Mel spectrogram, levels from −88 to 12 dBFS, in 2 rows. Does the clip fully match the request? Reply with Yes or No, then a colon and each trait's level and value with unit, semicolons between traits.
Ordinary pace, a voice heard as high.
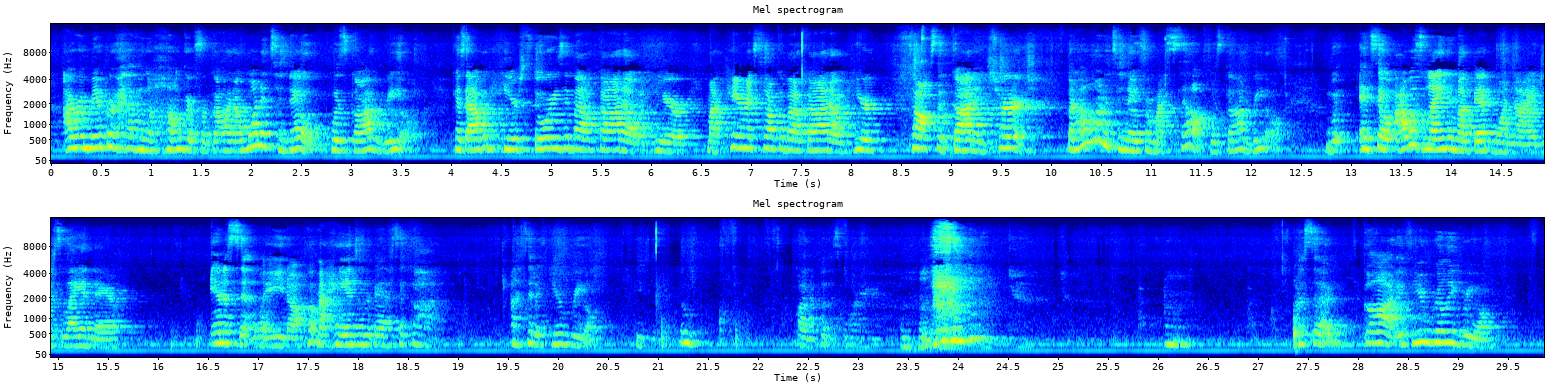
Yes: average, 180 wpm; very high, 250 Hz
